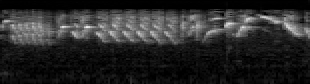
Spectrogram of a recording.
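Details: Mosaic canary singing a rapid, continuous song: fast trills of repeated high notes sliding between upper and lower pitches, then sweeping whistled phrases and rising and falling slurs toward the end, with no other sounds apparent.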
